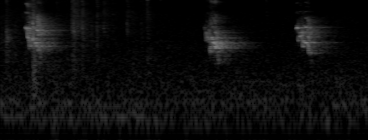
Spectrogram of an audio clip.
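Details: Caged pet budgerigars climbing a Christmas tree beside their cage on Christmas Day; three loud, scratchy chirps, each falling in pitch, spaced about a second apart over quiet background.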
